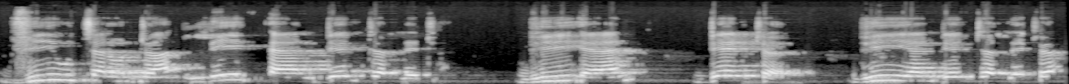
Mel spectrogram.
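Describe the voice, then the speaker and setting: A Bangladeshi man teaches English letters, slowly repeating each sound as a drill. His voice is dark and mellow, and it rings out in a roomy hall with a long reverb. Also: sits high, big pitch swings. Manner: slow, repeats words several times for drill. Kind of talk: lecture on pronunciation.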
